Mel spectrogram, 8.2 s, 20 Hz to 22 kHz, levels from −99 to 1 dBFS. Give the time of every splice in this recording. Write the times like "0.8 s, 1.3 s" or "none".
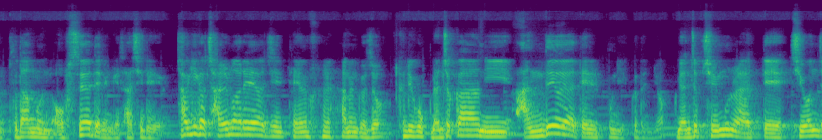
4.1 s, 6.6 s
